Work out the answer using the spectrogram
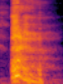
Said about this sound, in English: I clear my throat here.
